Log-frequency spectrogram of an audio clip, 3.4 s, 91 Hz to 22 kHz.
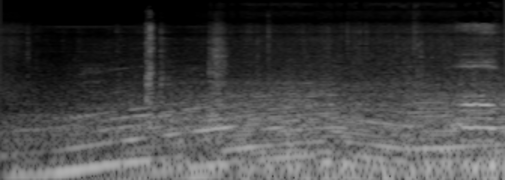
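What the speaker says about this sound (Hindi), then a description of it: "मैं इसको एक बार फिर से आपको लॉन्च करके दिखाऊंगा।" An Audi S5 Sportback engine roars as it launches from a soft limiter in dynamic mode, its pitch climbing steadily through hard acceleration, loud and close.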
